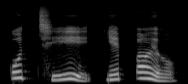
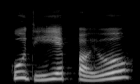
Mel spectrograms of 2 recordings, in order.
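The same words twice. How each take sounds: First: The final consonant links over as a ch sound. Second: The final consonant links over as a d sound. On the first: The speaker calls it right. "로 발음합니다" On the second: The speaker calls it wrong. "아닙니다"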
